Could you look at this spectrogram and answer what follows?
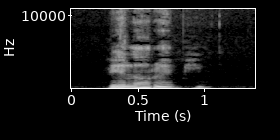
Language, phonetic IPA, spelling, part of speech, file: Polish, [ˌvʲjɛlɔˈrɨbʲi], wielorybi, adjective, LL-Q809 (pol)-wielorybi.wav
